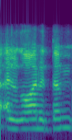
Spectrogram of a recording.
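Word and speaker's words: algorithm: एल्गोरिदम कह रहे हो ऐसे उस इतना जोर मत डालो ठीक है अल ठीक है इसमें अम नहीं मब अम बोलते हैं हम ठीक है ब बहुत साइलेंट होता है अब पूरा एल्गोरिदम ऐसे बोलोगे ना वो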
